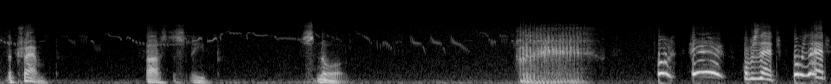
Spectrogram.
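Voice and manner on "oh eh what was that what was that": frightened shriek. A narrator's reading. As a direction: shriek at the unseen noise. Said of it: "shrieked Mister Jelly".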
